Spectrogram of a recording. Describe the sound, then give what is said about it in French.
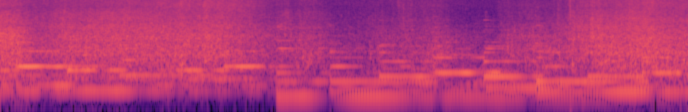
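Ocean waves wash in and out as a steady, broad hiss that swells and eases, blended with soft, sustained low musical tones. No one speaks. “Ta respiration par le nez et le son de la vague qui va.”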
